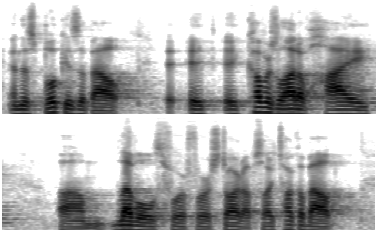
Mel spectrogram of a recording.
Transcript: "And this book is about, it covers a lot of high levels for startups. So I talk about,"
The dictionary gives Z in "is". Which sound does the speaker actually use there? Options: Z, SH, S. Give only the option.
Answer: Z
